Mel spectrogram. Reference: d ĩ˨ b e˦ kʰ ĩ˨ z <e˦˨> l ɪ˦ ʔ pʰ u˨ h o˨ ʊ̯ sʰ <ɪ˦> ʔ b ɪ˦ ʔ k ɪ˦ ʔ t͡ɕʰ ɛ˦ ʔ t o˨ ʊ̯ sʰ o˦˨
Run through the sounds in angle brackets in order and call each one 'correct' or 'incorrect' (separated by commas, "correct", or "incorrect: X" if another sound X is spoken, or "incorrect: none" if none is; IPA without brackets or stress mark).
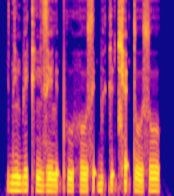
incorrect: e˨, correct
